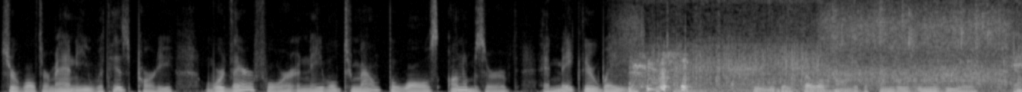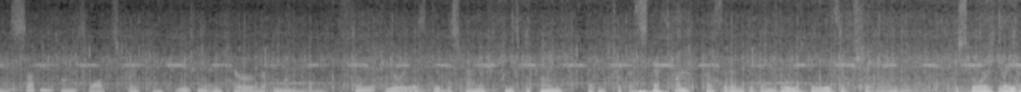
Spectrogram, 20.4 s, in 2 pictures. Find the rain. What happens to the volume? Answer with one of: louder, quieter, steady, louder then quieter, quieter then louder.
louder.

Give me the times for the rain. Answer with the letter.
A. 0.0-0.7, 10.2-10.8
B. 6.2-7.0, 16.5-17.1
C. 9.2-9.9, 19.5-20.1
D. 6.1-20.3
D.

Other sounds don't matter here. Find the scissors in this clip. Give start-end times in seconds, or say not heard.
not heard.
